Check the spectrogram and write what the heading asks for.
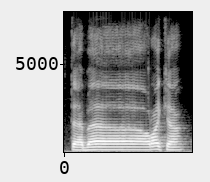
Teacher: তাহলে দেখুন তা, র এবং কা এই তিনটি স্বাভাবিক উচ্চারণ হবে, অর্থাৎ তা জবর তা, র জবর র, কাফ জবর কা। কিন্তু মাঝখানে বাটা খাড়া জবরের কারণে একটু দীর্ঘ করে পড়তে হবে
